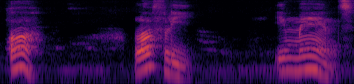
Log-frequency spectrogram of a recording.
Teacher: rise fall, often sound surprised or impressed.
